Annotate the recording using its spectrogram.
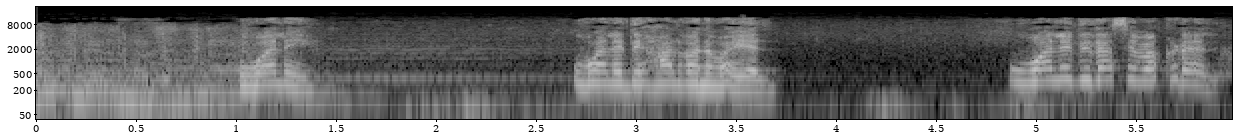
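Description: A young woman speaks tensely and sharply, close by.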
